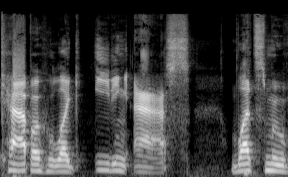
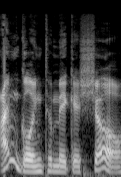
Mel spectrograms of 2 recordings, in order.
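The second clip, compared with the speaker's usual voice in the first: put-on Italian accent; 3 dB quieter than usual. Imitating Ikuhara announcing a new show: Mario voice. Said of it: "Why is he Italian?".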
